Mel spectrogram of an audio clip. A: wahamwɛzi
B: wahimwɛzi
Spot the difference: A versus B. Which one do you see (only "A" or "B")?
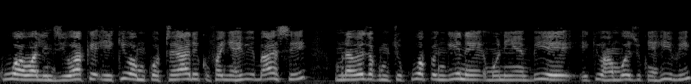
A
